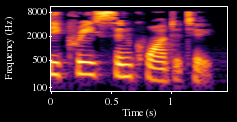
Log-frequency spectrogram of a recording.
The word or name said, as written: decrease in quantity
